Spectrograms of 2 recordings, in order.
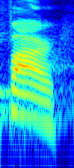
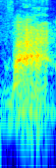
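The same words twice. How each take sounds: First: It is said in a plain, smooth voice. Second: It is said with a raspy, scratchy throat.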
